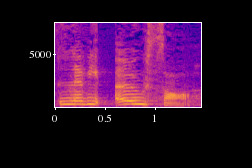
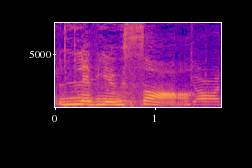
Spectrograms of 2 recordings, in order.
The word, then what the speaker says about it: Leviosa: someone's eye out besides you're saying it wrong it's Lev Oar not Levar you do it then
